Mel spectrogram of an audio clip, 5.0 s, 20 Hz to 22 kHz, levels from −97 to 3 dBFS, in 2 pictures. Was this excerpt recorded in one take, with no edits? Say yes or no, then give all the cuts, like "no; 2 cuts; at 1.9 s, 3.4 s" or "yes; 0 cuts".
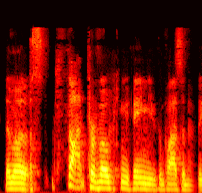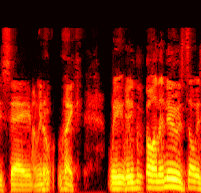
no; 2 cuts; at 2.9 s, 4.1 s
